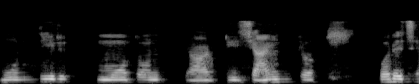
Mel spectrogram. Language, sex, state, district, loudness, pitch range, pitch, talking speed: Bengali, male, West Bengal, Jalpaiguri, -23 LUFS, 110-125 Hz, 110 Hz, 100 wpm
